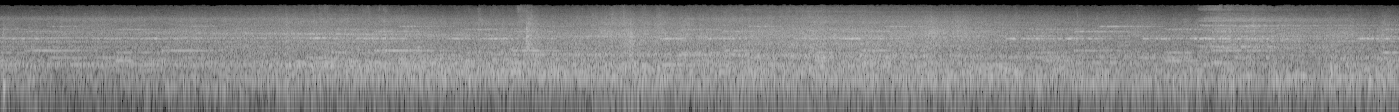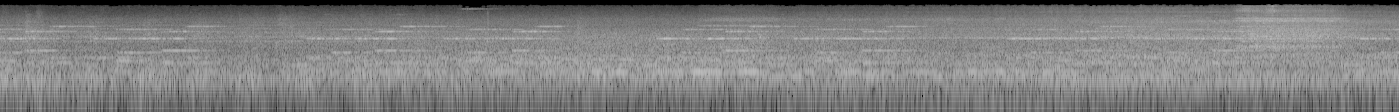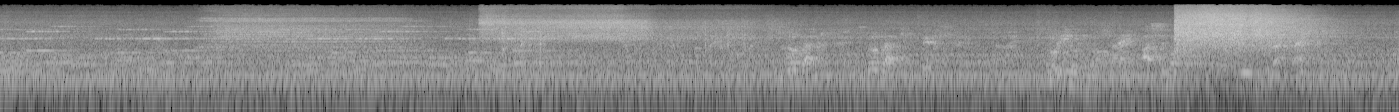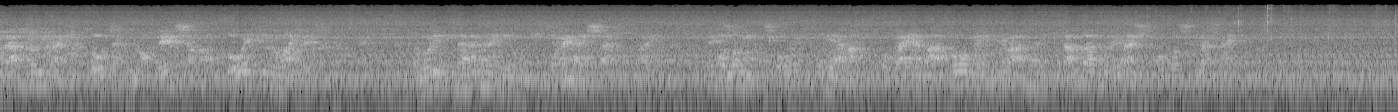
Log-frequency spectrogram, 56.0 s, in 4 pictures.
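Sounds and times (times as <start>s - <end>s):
electric train drawing to a stop: 0.0s - 55.9s
train brake hiss: 26.3s - 27.6s, 30.0s - 32.0s, 32.7s - 34.9s, 39.7s - 41.4s.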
